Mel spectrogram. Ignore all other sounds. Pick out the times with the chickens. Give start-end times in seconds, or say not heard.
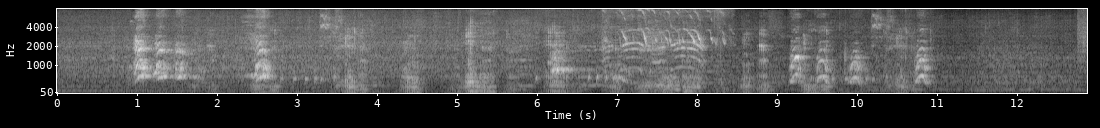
6.8-8.5.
